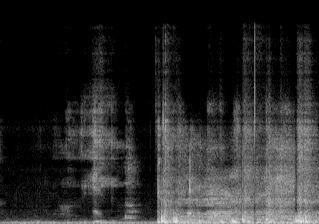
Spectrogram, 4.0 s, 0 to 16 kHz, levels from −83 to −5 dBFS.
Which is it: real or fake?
fake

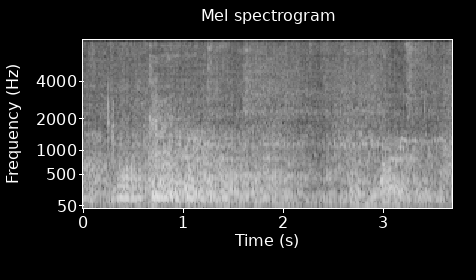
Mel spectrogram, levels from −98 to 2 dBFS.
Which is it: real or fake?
fake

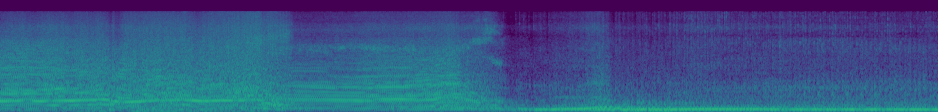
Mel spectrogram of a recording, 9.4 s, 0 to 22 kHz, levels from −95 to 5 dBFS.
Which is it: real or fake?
real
